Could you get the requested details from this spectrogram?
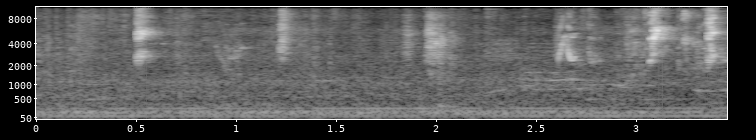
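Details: Lovebirds, cockatiels and budgerigars in a shared colony setup: scattered brief squawks and high chirps, sharpest near the end, above a steady low hum.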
